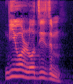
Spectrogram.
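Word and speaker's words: neologism: 니올로지즘. 이런 말이 있어요. 선생님, 예. 네오 보통, 네오 이렇게. 네오나치 할 때 그 네오예요. 예. 네, 니오 이렇게 발음하거든요.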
